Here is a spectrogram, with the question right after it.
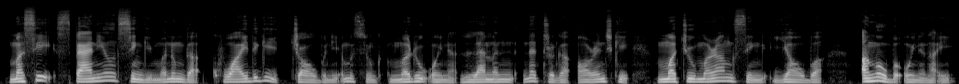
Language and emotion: Manipuri, neutral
